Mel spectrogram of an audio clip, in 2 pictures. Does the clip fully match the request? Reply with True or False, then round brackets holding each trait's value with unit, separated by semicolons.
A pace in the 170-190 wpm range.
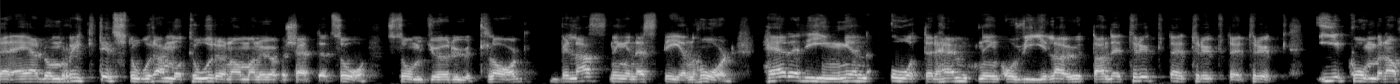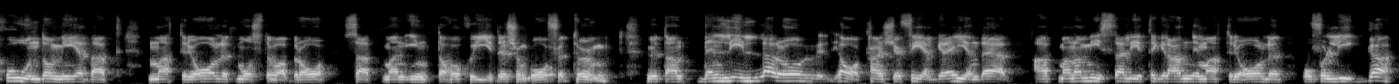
False (155 wpm)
